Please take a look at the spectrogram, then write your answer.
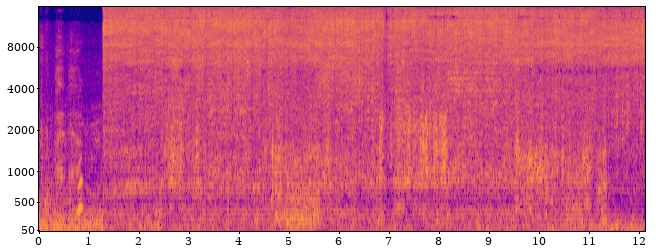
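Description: Water runs steadily into a hot tub, a continuous broadband hissing rush that holds at a loud, even level for most of the time with no talk over it.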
